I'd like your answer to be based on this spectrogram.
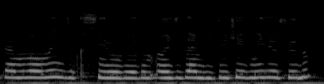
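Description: Woman gaming creator, high and mellow, chatty gameplay commentary, mutters while building. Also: completely flat delivery, fast talker. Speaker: game video creator.

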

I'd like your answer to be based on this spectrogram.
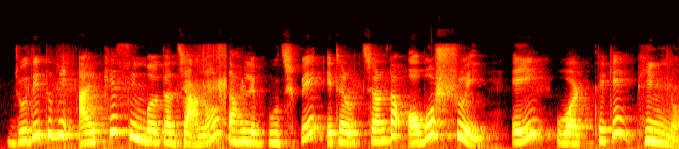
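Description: A woman teaching a spoken English lesson, patiently repeating each sound slowly for her students. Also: sits high, dark tone. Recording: slightly dull lo-fi sound.

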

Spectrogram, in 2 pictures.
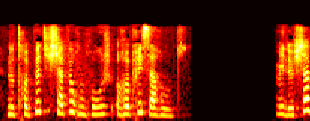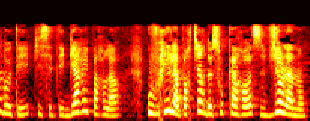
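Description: A student narrating a fairy-tale storybook about road safety for a school project, reading steadily aloud. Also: female voice, high voice.

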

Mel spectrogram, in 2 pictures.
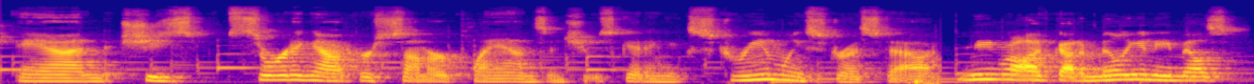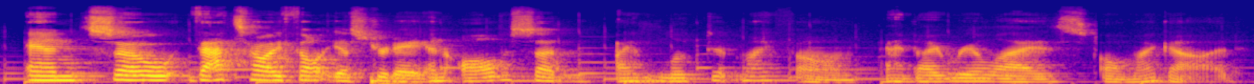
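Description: A middle-aged woman telling a personal story and giving a motivational talk, emphatic and emotional, speaking straight to her viewers. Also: sits low.

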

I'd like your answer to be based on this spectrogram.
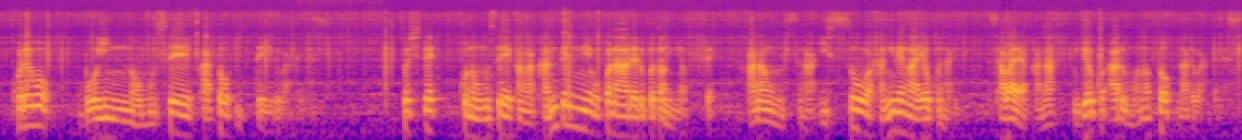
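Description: A man teaching announcing technique in a measured, polite lecture style, on an old educational record. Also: medium pitch, poor audio. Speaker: announcing instructor. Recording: old record with faint noise.

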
